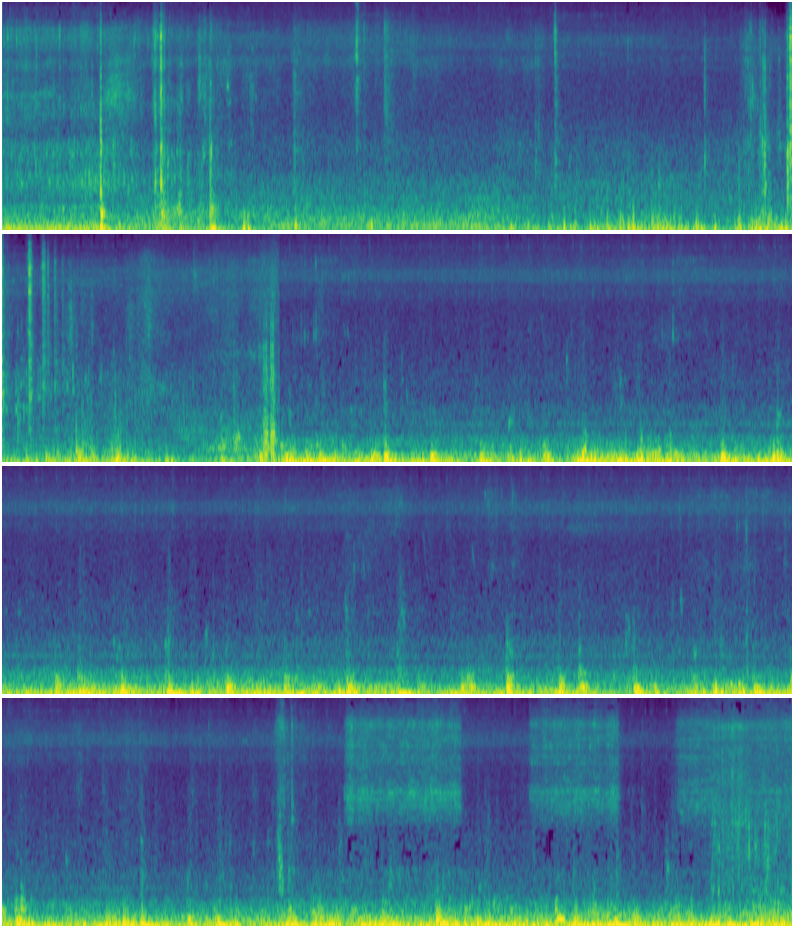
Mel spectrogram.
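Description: Wind buffeting the microphone on an open boat deck: a steady low rumble that gets louder about a third of the way in. There are a few sharp clicks and taps early on, and two short hissing bursts near the end.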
